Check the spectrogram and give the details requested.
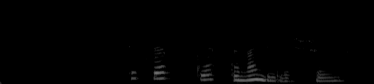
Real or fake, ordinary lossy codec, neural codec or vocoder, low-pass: real; none; none; 3.6 kHz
